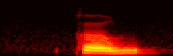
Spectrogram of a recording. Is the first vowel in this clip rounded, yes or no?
no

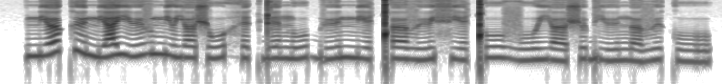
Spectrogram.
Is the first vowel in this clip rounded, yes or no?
yes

